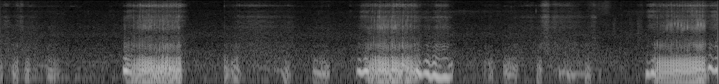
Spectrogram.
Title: BAZZ, French Bulldog, black and tan has a good snore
